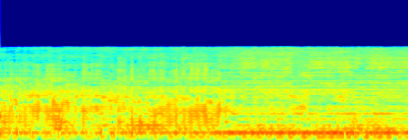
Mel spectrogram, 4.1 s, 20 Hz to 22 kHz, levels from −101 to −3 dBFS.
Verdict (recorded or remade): remade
